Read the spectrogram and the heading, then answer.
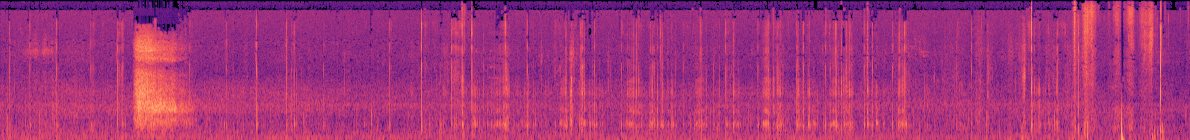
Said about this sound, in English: Rattling here. My pocket. Rattling in my pocket. Not quite sure what it is. Oh, there it is. Got a hanging earbud banging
